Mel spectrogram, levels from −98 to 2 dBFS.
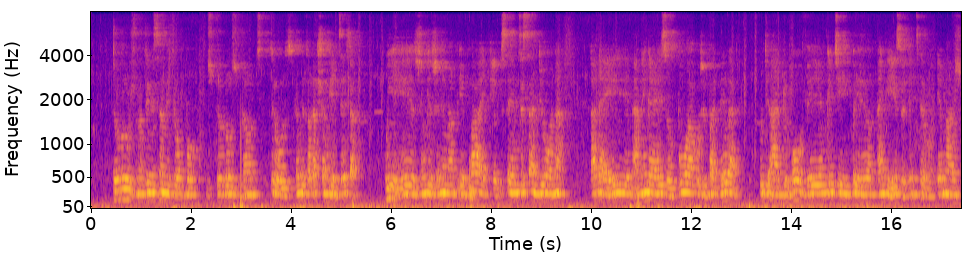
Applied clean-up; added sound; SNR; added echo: none; Water; 11 dB; reverberation time 0.7 s.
